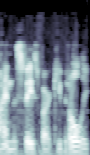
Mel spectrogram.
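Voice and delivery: put-on whisper. Retelling a dream where someone whispers in the darkness: imitating Candy whispering. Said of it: "just whispering".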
